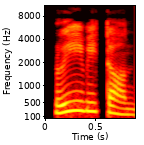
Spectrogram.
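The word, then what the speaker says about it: ルイ・ヴィトン: 単語全部で言うとルイビトンです。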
